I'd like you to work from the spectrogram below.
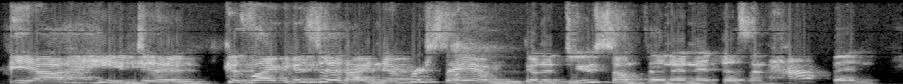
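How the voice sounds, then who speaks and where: A middle-aged woman, telling a personal hunting story in casual chat, animated and often laughing. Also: fairly high pitch, a little fast, over a noisy crowd, low-quality recording. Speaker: guest hunter.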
